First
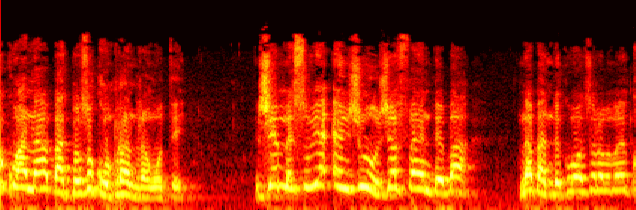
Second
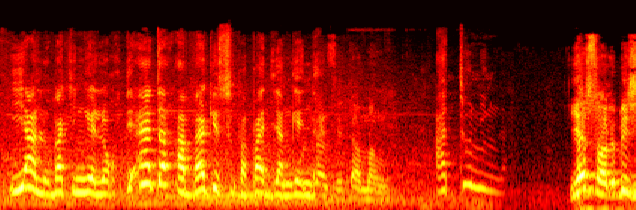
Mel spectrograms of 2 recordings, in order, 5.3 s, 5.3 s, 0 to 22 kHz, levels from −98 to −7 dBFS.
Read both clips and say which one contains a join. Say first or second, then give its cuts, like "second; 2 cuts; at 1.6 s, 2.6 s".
second; 1 cut; at 4.1 s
